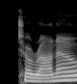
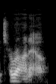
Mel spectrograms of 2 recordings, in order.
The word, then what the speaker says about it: Toronto: You don't pronounce the second T most of the time. Most Canadians would say Toronto as opposed to Toronto.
